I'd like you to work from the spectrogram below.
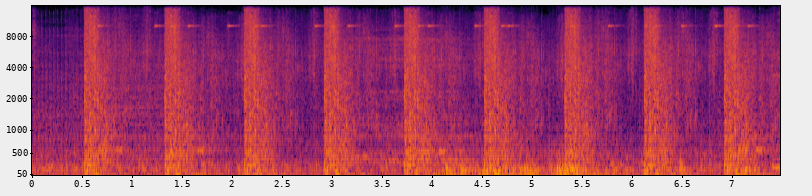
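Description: Repeated bursts of heavy gunfire in the Resident Evil video game, roughly a dozen loud booming shots at a fairly regular rhythm, each with a short decaying tail and no talk.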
